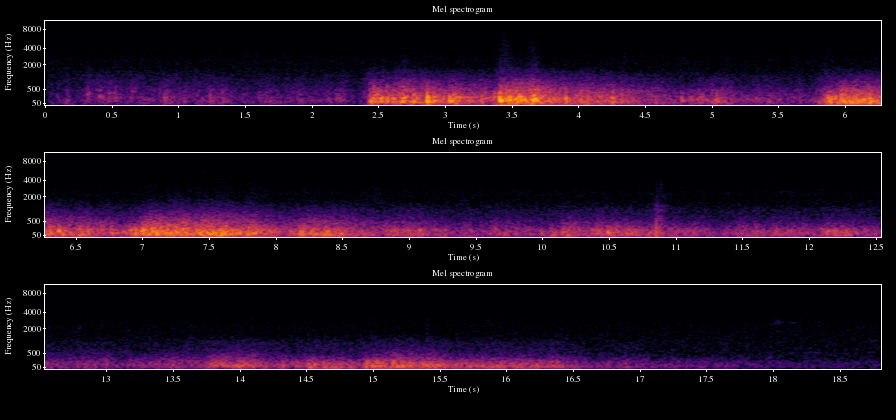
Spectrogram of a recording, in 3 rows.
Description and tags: Thunder roll 10
This is a recording of distant rolling thunder from a thunderstorm that the Puget Sound (WA) experienced later in the afternoon (around 4-5pm) on 9-15-2013. I recorded this from Everett, Washington with a Samson C01U USB Studio Condenser; post-processed with Audacity.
